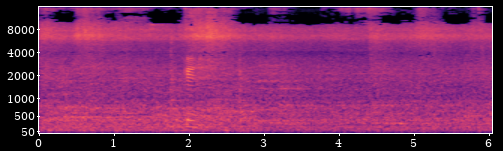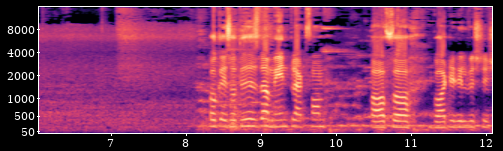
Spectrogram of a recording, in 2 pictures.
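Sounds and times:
railway station hall rumble: 0.0 - 12.0.

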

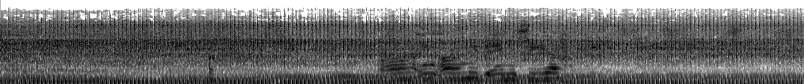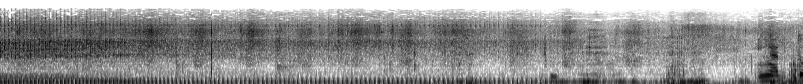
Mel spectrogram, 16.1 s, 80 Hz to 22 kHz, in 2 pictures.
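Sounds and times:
atv engine driving away: 0.0 - 16.0.

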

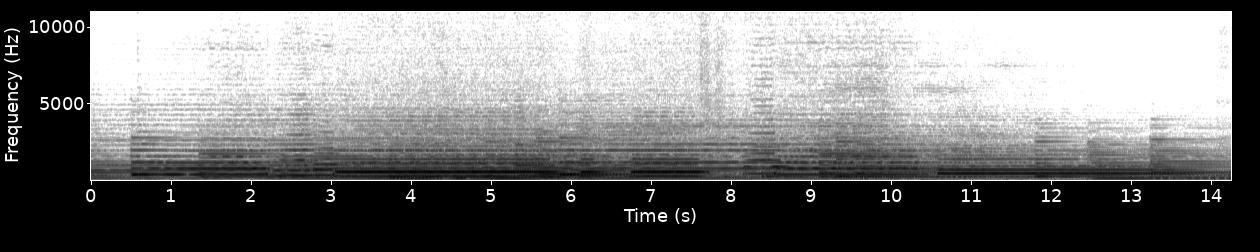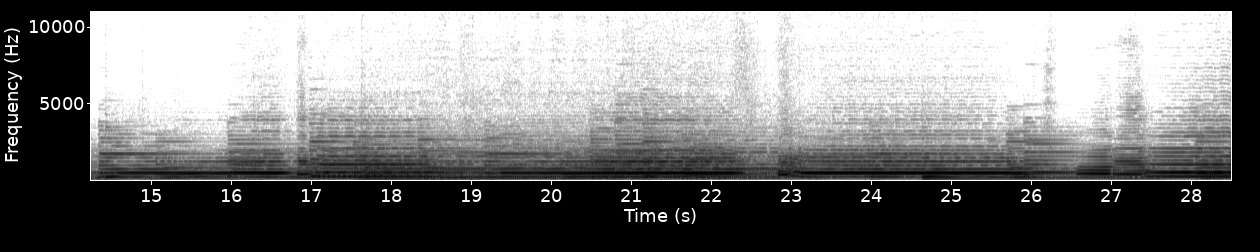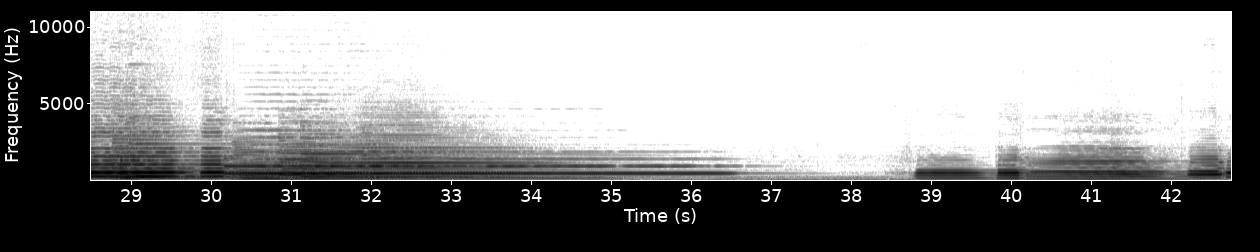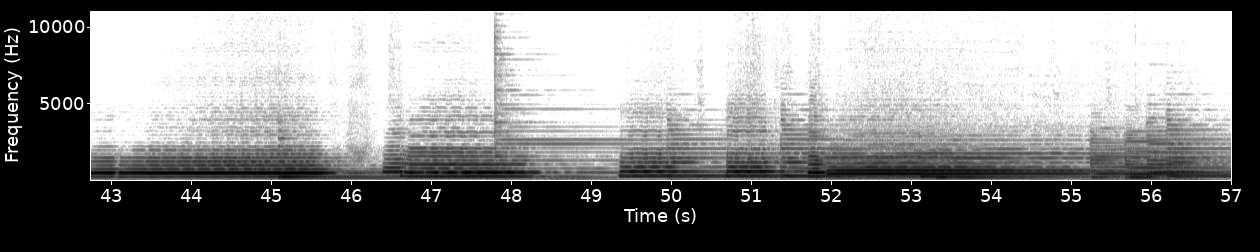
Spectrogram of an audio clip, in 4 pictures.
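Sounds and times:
chamber ensemble playing: 0.0 - 35.8, 39.3 - 57.0
wind and brass chords: 0.0 - 36.9, 38.7 - 57.0.

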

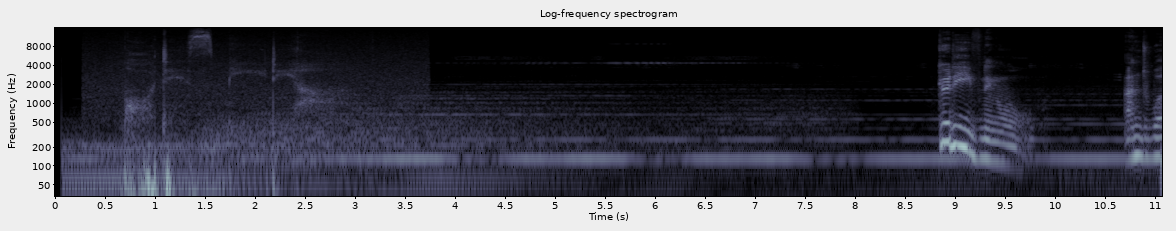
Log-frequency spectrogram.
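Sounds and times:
steady low drone: 0.1 - 8.7
static hiss: 0.3 - 3.8
processed whispering voice: 0.7 - 3.1.

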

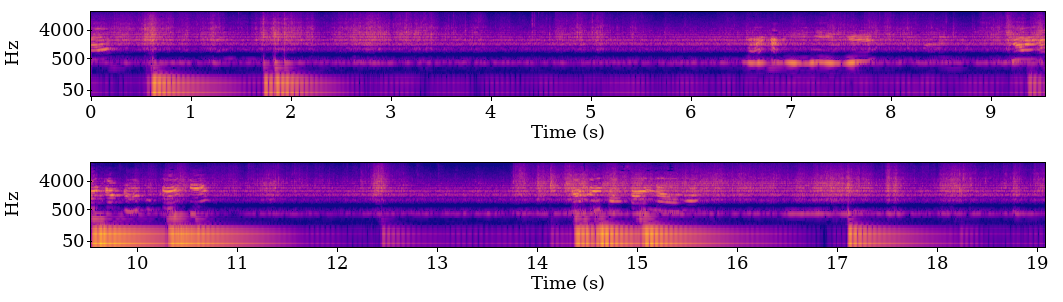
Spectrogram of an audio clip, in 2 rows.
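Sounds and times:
people talking: 0.0 - 0.4, 6.5 - 11.4, 14.3 - 15.9
dull low thumps: 0.6 - 2.5, 9.3 - 11.6, 14.3 - 16.3, 17.0 - 18.1.

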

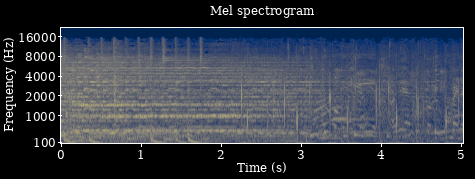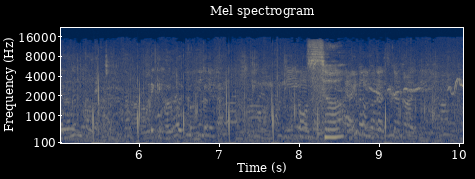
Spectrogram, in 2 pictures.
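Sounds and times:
film music with held tones: 0.0 - 3.3
footsteps on hard floor: 2.2 - 5.6
chatter of many voices: 2.6 - 10.0.

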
